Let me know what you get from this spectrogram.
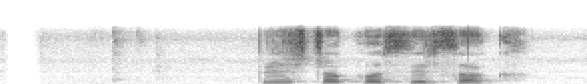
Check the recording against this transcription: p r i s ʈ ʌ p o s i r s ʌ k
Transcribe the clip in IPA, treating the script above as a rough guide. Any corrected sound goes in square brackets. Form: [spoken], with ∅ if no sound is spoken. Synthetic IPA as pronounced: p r i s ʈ ʌ [k] o s i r s ʌ k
